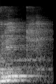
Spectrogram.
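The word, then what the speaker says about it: brick: Next word দেখতে পাচ্ছি আমরা ব্রিক। এই শব্দটিতে দেখতে পাচ্ছি সি পাশাপাশি এবং সি কে আছে এবং কে এর উচ্চারণ আসছে, সি সাইলেন্ট হয়ে যাচ্ছে।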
